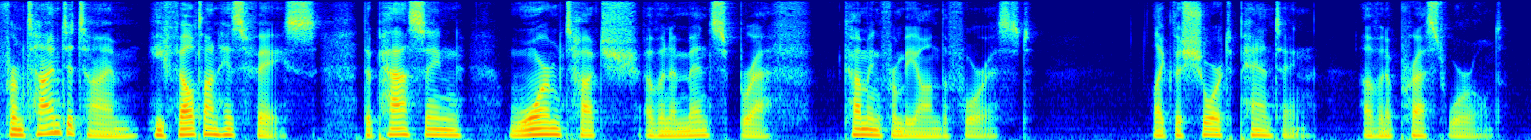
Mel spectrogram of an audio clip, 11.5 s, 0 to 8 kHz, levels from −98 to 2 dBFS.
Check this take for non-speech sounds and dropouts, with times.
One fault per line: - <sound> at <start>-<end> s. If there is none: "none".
none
